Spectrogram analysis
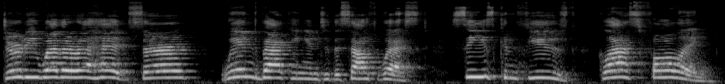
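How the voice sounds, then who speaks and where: A woman voicing an eager, plucky little male mouse sailor with crisp nautical exclamations in a storybook reading. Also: high voice, slow pace, few pauses, reverberant, voice pushed up. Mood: urgent.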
